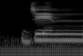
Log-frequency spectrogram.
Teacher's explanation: خود سے، اور نون پر اگر میم پر تشدید رہا تو تھوڑی دیر آواز کو ناک میں چھپا کر غنہ کرنا چاہیے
